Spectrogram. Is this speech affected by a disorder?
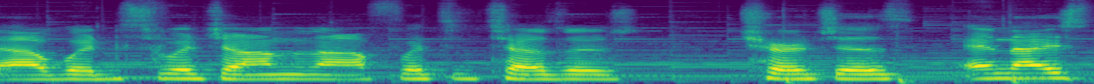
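Yes: ALS; after prolonged search for answers.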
